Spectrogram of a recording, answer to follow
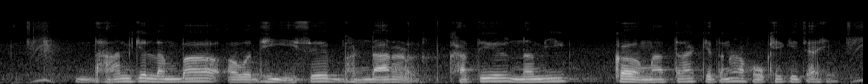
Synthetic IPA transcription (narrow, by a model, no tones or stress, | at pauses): d̪ʱaːnkeləmbaəwd̪ʱisebʱə̃ɳɖaːɾəɽkʰaːt̪iɾnəmi | kamaːt̪ɾakɪt̪naɦoːkʰeket͡ʃaːɦie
